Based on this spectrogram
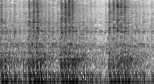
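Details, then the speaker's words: Yamaha Jupiter Z motorcycle that would not start, after fuel, compression and spark were confirmed and the plug cap refitted: the small single catches and revs cleanly in short blips. It runs normally again. "baik teman-teman, mesinnya sudah bisa hidup kembali."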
